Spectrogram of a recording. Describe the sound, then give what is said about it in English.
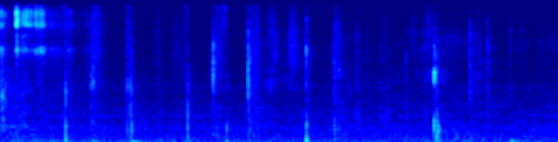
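Cards are shuffled and pulled from a deck in a soft, continuous run of papery riffles and flicks. A few sharper snaps stand out, all faint and heard without talk. “you can pull two or three cards and Okay. we'll see what they say.”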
